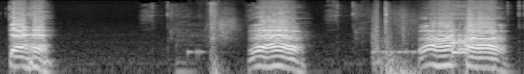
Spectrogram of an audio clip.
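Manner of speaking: loud high panicked scream; three startled screams in a row. Acted. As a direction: scream out in fright. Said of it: "Why are we screaming?".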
